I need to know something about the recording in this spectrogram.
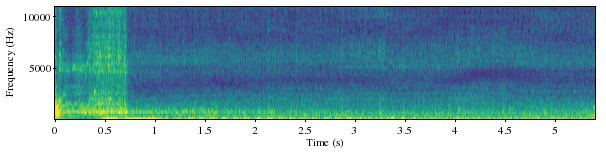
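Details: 1967 Ford Mustang V8 cranks, catches and settles into a lumpy idle with an occasional stumble. A vacuum gauge reads 20–21 inches with slight needle bounce, likely a tuning issue. Suspected misfire, no base engine problem found.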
